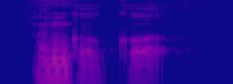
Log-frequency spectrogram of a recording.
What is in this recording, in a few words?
"manggoko", Biak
